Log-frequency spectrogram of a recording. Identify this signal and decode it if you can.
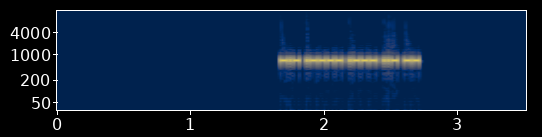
Morse code, heard as a keyed tone, about 77 wpm, 700 Hz. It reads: K1JUM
